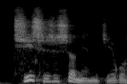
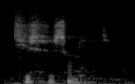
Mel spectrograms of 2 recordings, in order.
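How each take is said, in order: First: Said in the usual way. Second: 其实是赦免的结果 dropped low and soft, as a hushed reveal; quiet answer. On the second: Real, not acted. Preacher answering his own question, 其实是赦免的结果 in a low soft hush. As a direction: let 其实是赦免的结果 fall quietly, much lower. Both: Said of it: "到底是赦免的原因还是赦免的结果".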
